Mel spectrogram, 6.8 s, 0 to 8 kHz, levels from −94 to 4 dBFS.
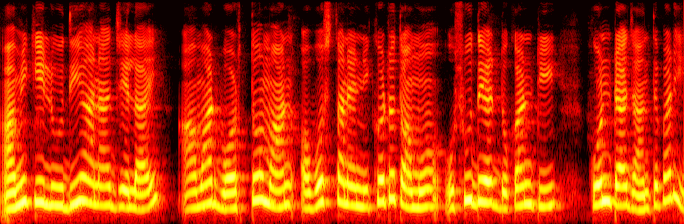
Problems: constant background noise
